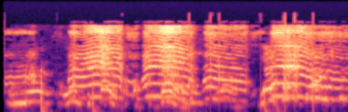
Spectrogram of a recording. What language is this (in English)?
Pashto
